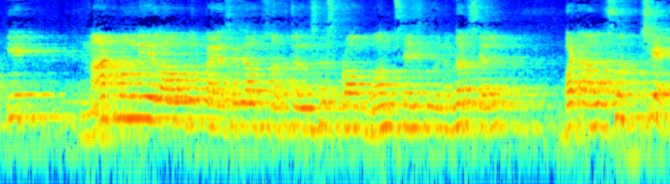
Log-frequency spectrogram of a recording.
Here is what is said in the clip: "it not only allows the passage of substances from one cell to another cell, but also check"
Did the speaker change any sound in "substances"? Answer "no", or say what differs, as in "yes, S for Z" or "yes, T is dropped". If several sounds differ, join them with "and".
yes, B is dropped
